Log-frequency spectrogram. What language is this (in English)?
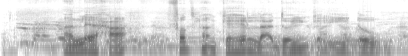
Somali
